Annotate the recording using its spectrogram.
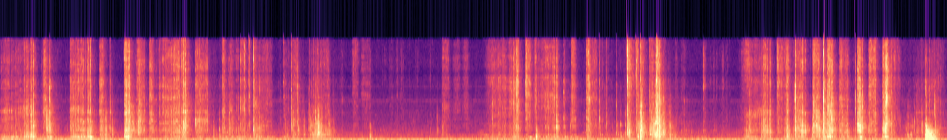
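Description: Scissors cutting through paper pattern sheets in irregular runs of snips, with the paper rustling as it is turned, over a steady low hum.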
